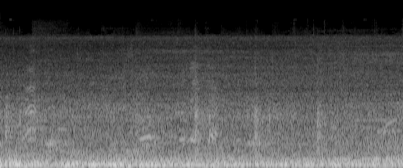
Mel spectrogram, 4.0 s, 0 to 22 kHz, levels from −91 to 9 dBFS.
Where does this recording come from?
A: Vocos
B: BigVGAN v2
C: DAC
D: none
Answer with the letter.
D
